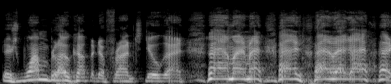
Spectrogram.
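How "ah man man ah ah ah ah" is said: shouting man. Retold or imitated. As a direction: mimic a deaf man shouting at the racing. Deaf man shouting at the telly.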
